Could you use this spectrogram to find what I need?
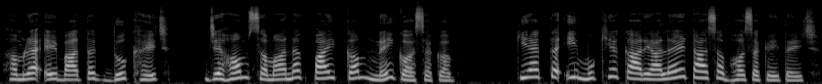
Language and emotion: Maithili, sad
